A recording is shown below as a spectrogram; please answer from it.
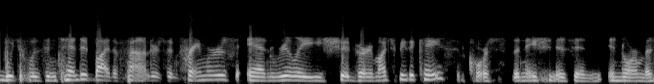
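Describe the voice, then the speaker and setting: At a moderate pace, a woman talks in a fairly low pitch with ordinary pitch variation. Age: 60s. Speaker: former congresswoman and political commentator. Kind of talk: talk radio interview. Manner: halting.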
